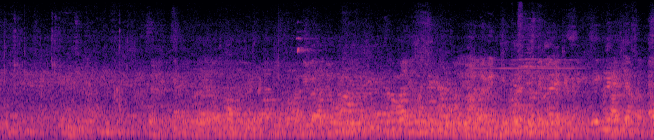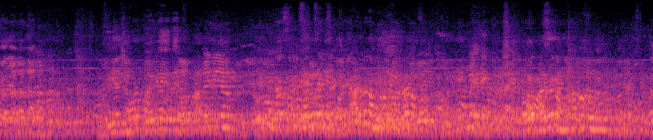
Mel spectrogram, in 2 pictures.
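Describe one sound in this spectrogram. A crowd of men chatter in a room that echoes a little.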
